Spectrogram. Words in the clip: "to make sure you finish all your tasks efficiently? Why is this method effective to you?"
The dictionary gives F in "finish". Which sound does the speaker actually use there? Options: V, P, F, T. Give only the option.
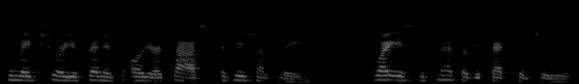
F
